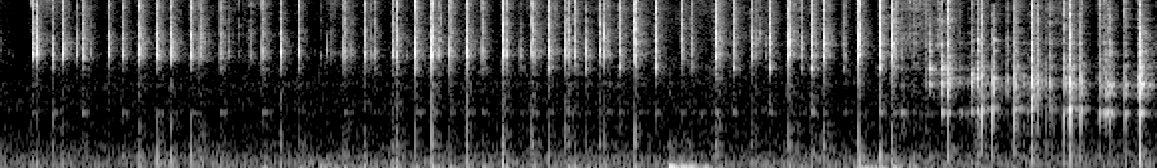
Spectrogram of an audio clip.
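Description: Long nails tap rapidly and steadily on a small, round, printed metal tin of the Spot it! card game that holds its cards. Dozens of quick, bright clicks with a thin metallic tick die away almost instantly, with a slightly heavier knock around the middle.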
